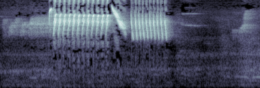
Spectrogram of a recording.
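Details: European goldfinch in peak condition, Algeria–Morocco: a rapid pulsed trill of a dozen bright, high notes, a sweeping slurred note, then a second quick ringing trill, ending in near silence with a faint soft call.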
